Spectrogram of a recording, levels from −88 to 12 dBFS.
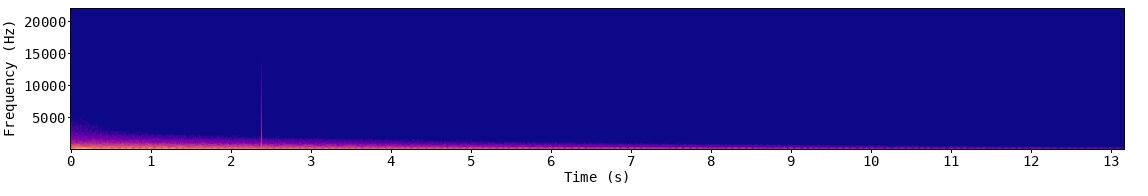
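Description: At 2.38 to 2.41 s a loud pop, likely from a voltage pulse such as a switch or static discharge, stands roughly 10 dB above the sound: a single spike on the waveform, a full-height vertical stripe on the spectrogram.

At 8.65 s and 11.65 s an overlap between stream segments drops a sliver of audio, leaving a tiny skip. The waveform shows an abrupt step, and the spacing fits 1-second segments.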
